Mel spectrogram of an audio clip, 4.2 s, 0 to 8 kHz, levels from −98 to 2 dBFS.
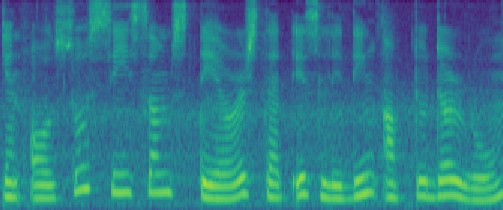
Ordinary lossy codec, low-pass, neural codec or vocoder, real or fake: none; none; none; real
